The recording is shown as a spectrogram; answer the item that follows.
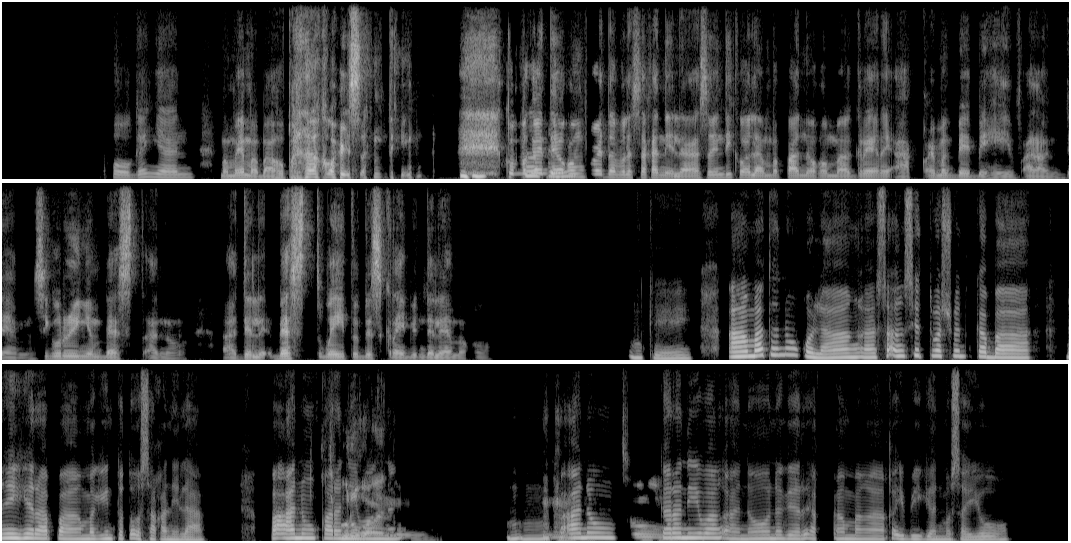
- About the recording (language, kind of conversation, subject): Filipino, advice, Paano ako mananatiling totoo sa sarili habang nakikisama sa mga kaibigan?
- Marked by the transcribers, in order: laughing while speaking: "pala ako or something"; chuckle; in English: "best way to describe"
